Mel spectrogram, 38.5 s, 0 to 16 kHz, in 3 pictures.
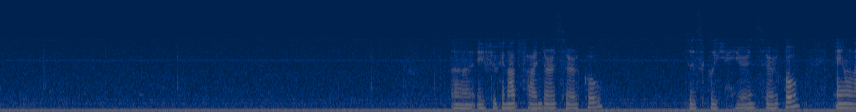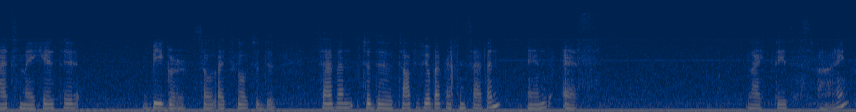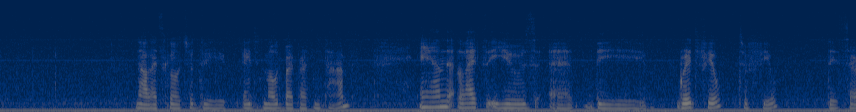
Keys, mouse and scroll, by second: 0.7-1.2 scroll down 10, 1.4-2.3 scroll up 16, 2.3 middle click, 2.6 scroll up 2, 4.3 click, 5.0 middle click, 5.5 scroll up 2, 6.0-6.4 scroll down 3, 6.2 middle click, 6.5 scroll up 2, 7.0 middle click, 7.4 scroll down 3, 7.8 middle click, 12.0 middle click, 12.4 scroll down 2, 12.6 middle click, 19.5 KP_7, 21.0 s, 24.5 shift+middle click, 25.1 middle click, 26.1 middle click, 26.5-27.2 scroll up 2, 27.3 scroll down 2, 30.0 Tab, 30.6 middle click, 37.0 click.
